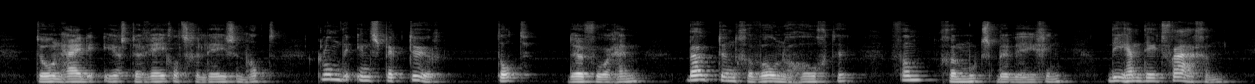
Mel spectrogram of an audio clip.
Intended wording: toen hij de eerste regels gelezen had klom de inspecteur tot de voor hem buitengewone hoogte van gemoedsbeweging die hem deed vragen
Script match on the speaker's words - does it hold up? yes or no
yes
